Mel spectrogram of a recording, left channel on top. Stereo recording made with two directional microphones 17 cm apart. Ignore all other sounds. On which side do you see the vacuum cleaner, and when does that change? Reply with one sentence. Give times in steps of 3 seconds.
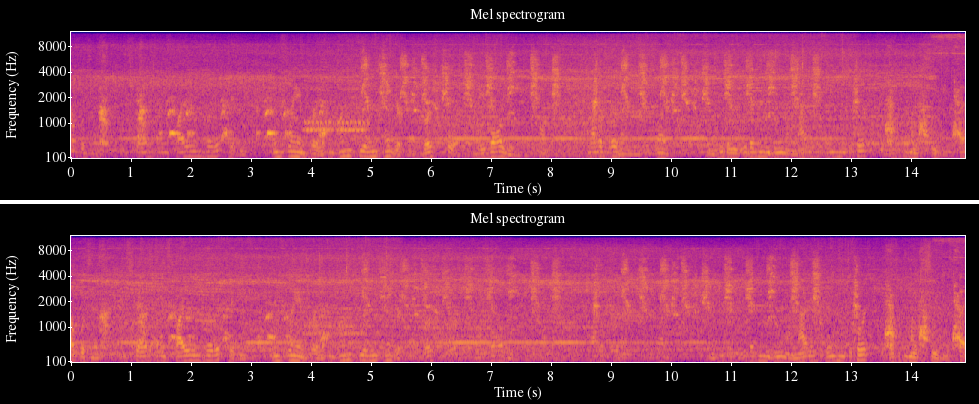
You can hear the vacuum cleaner on the right from 0 s, in the centre from 6 s and on the left from 9 s.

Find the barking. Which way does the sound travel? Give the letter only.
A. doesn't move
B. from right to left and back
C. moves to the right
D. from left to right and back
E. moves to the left
C.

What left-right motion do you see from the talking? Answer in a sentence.
In this clip you hear the talking move from right to left and back again.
